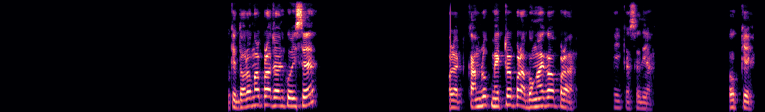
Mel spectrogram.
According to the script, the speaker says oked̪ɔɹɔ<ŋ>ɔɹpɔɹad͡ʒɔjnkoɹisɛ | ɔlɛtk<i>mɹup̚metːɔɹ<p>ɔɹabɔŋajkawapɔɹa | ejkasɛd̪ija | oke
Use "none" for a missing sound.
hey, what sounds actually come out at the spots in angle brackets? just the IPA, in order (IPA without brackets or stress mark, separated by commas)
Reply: ŋ, a, p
